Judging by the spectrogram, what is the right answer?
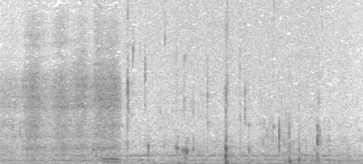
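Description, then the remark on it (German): Chewing of cheese: an opening burst of mouth noise, then a series of small irregular wet clicks and soft smacks as it is chewed, with no talking. “Du hast nämlich jetzt echt so ein Tutti-Frutti-Feeling, wenn du reinbeißt, dass du gar nicht zuordnen kannst.”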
